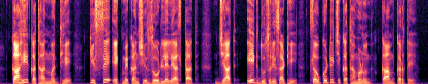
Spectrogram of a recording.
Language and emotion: Marathi, neutral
